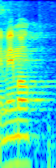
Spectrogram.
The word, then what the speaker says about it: Maemo: not from Finland and I've heard people pronounce it differently Nemo my mo I say MIMO hope it doesn't offend anyone it was developed by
